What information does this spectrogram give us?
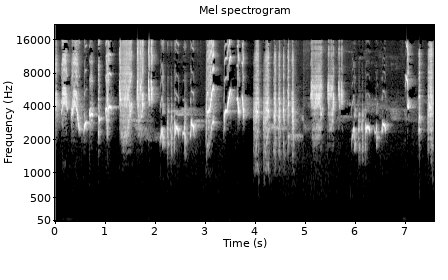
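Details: Fighting song of an oriental magpie-robin, used to lure other birds: dense run of harsh grating bursts mixed with sharp whistled slurs and short trills, delivered nonstop at high pitch in a clean recording.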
